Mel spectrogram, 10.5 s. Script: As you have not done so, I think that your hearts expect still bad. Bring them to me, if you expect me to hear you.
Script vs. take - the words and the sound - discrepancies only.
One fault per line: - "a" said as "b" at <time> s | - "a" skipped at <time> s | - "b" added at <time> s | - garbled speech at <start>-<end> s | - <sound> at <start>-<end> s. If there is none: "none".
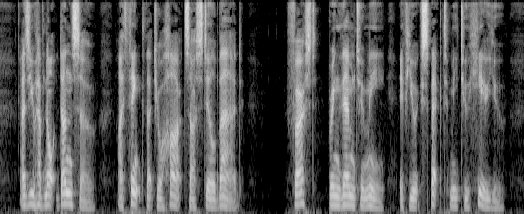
- "expect" said as "are" at 3.8 s
- "First" added at 5.7 s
